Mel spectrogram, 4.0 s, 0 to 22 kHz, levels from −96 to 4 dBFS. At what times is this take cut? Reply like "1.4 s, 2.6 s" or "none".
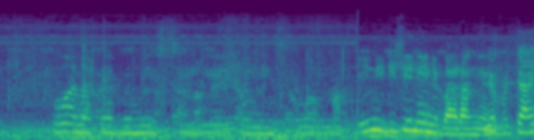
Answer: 2.6 s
